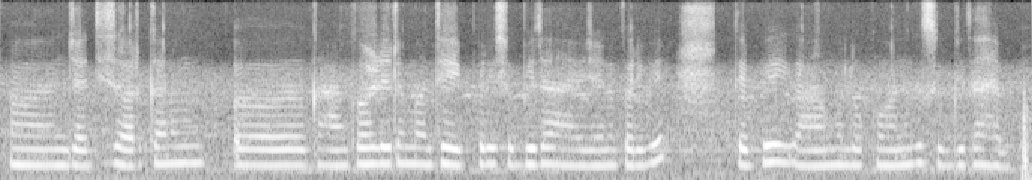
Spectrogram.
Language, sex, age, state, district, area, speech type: Odia, female, 18-30, Odisha, Sundergarh, urban, spontaneous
